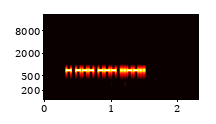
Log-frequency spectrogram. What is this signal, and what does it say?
Morse code, heard as a keyed tone, about 51 wpm, 700 Hz. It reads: TOO?
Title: 4x Word-Spacing - Sentences from Top 500 Words - 50wpm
